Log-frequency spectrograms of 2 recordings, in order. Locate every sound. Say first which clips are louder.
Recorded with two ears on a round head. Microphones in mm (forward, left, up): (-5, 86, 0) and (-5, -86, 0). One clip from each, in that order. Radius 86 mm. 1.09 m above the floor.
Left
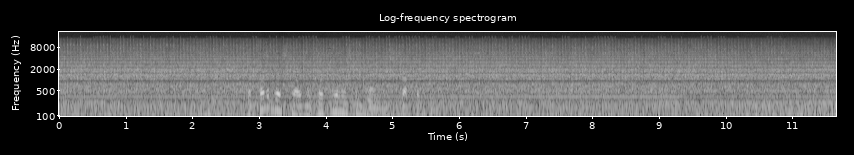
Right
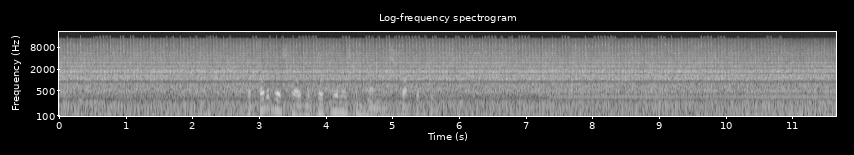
0.0 s an engine running: right 7 dB; 45° right (ahead or behind)
2.8 s a man speaking: right 5 dB; 60° right (ahead or behind)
